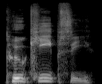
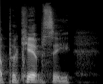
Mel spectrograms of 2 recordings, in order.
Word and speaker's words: Poughkeepsie: And this one brought something really unique because it's a it's live in Poughkeepsie, which I never in my life thought I would say that right, because I always thought it was like Poughkeepsie.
